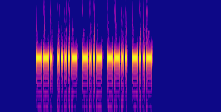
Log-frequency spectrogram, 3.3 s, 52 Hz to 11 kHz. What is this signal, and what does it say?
Morse code, heard as a keyed tone, about 46 wpm, 700 Hz. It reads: G4XZX
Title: DXCC-100 Call Signs - 5 Characters - Repeated 3x - 45wpm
